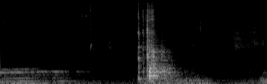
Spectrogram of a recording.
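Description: Regular scissors cut through wired ribbon for a spring door decoration, making a single sharp, crisp snip midway through an otherwise quiet stretch.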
